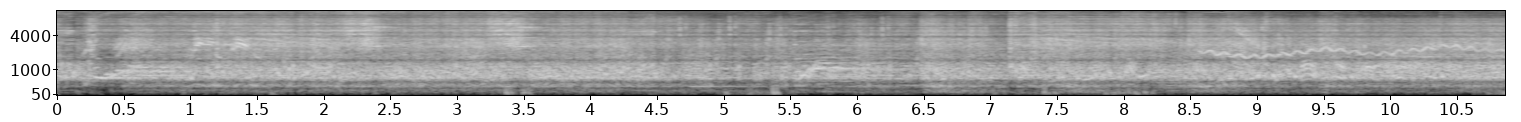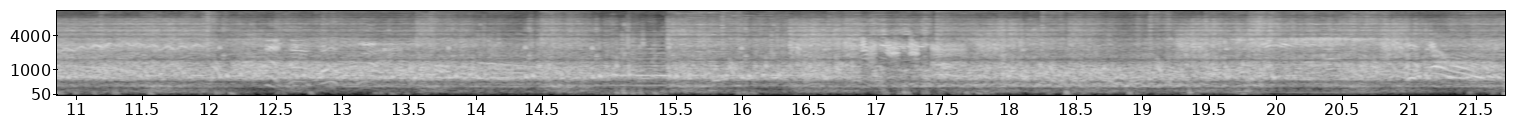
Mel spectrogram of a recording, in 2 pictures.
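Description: Cartoonish battle sound effects clash, pop and crackle.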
